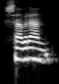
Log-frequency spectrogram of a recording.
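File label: "sabrán", Spanish; verb-conjugator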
